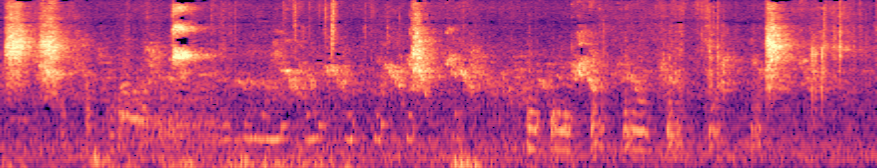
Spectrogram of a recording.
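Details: Young roosters and chicks at home, playing: soft low clucks repeated irregularly with brief high chirps and peeps scattered throughout, plus light rustling and scratching.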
